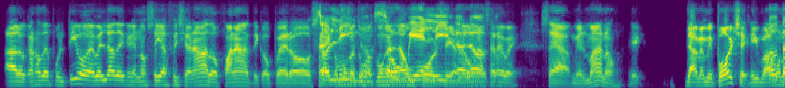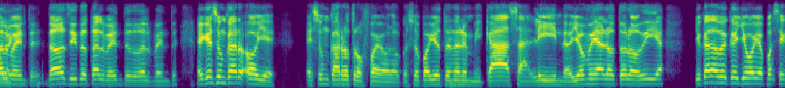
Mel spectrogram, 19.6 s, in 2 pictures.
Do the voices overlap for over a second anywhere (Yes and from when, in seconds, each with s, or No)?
Yes, from 4.0 s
